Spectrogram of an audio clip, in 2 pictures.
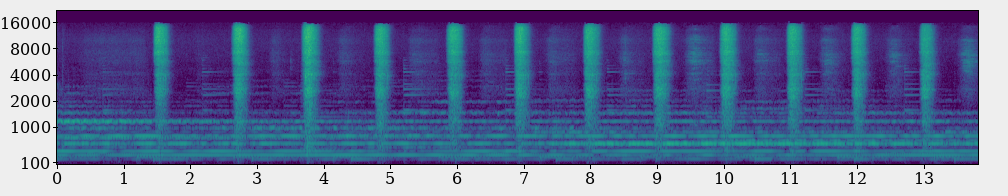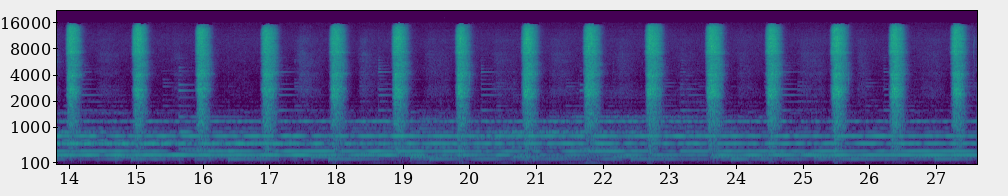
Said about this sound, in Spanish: Eso es, continúa y conforme vayas entendiendo la acción, entonces la inhalación ya no tiene demasiada tensión puesta, sino que ocurre naturalmente tras exhalar todo, todo el aire y aumenta ligeramente la velocidad de forma sutil.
